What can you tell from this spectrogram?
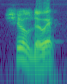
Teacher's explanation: we reduce it to the relaxed short I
